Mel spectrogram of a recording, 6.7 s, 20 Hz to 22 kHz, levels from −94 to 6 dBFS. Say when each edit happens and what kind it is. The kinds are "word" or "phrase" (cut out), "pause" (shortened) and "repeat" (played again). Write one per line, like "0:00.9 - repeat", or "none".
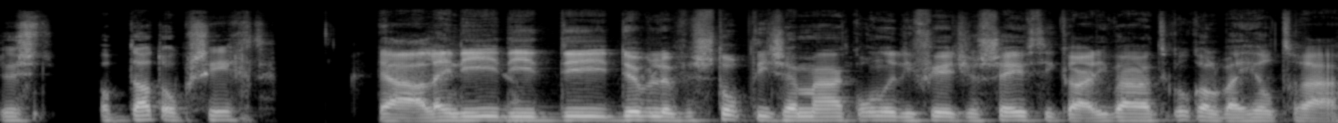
none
